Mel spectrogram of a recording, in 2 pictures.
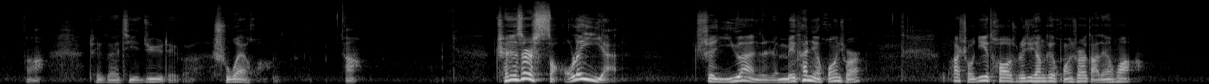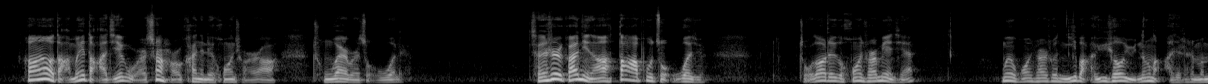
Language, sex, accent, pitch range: Chinese, male, native, 115-180 Hz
